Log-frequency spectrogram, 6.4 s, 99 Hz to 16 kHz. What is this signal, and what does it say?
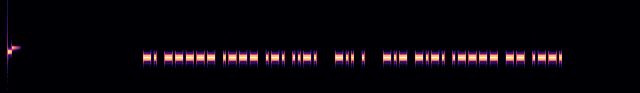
Morse code, heard as a keyed tone, about 41 wpm, 700 Hz. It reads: N0JRF DE KC1MP
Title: USA Callsign DE Callsign - 5 Characters - 45wpm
